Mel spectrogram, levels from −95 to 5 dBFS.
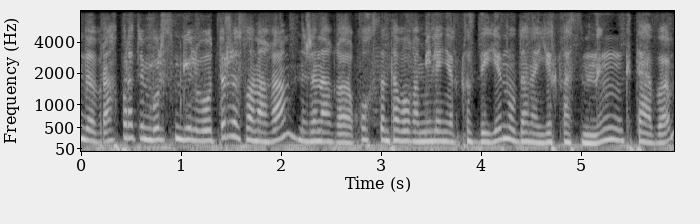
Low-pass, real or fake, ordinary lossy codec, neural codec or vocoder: none; real; none; none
